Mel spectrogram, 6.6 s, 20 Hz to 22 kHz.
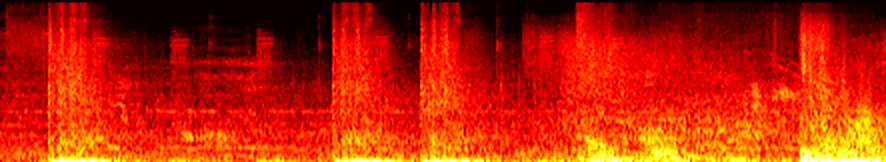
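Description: Bursts of gunfire in the Mass Effect 2 video game, heavy volleys of shots in several loud clusters with booming impacts between them and brief talk mixed in.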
